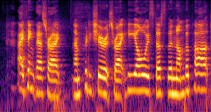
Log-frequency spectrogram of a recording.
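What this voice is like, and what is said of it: English Yorkshire accent. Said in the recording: “I'm originally from Yorkshire, England ... There's an accent here.”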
